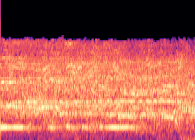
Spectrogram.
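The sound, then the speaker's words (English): A large crowd, on its feet after a long back-and-forth rally, cheers and roars without a break for the efforts of both teams, a dense, steady wash of voices that holds at an even, fairly loud level for the whole stretch. “And that brings the crowd to their feet.”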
